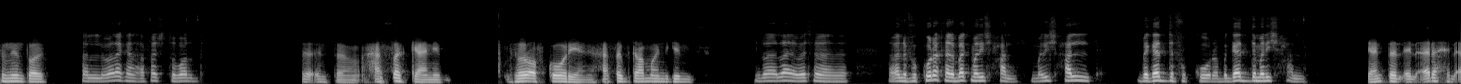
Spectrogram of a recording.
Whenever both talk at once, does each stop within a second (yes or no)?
yes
